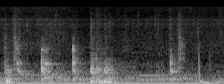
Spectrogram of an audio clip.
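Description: Glutinous rice dough being stirred in a basin off the stove, giving close, sticky scraping and squelching strokes in irregular bursts with soft clinks, no voices.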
